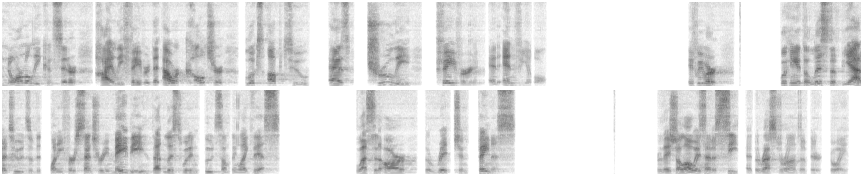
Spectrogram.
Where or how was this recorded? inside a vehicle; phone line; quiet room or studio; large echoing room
large echoing room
